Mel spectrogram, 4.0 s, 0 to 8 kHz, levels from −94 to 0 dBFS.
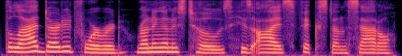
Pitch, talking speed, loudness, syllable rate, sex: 205 Hz, 210 wpm, -17 LUFS, 5.0 syllables/s, female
